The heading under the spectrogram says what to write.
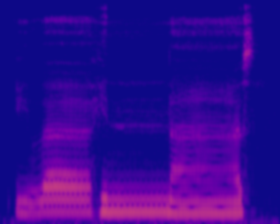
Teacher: Alif lamnya tidak terbaca dan huruf setelah alif lam itu terdapat tanda baca tajwid sehingga dibaca lebur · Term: alif lam syamsiyah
